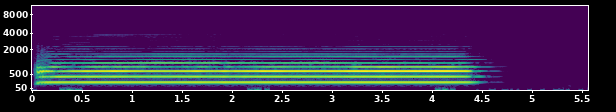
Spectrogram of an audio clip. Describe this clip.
horn tone Ab3
A sustained Ab3 played at a medium volume on the horn. May be useful to build background chords. Recorded with a Zoom h4n placed about a metre behind the bell.
horn, note, a-flat, french-horn, ab, a-flat3, tone, ab3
